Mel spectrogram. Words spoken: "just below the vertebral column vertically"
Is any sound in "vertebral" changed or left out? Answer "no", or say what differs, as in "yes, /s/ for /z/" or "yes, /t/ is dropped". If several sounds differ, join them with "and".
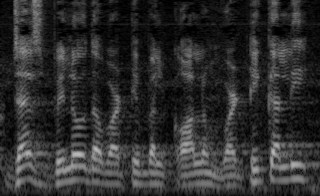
yes, /ɹ/ is dropped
